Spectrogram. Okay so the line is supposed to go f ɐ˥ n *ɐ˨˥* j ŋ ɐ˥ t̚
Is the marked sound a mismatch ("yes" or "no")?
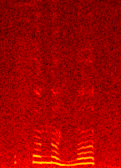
yes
